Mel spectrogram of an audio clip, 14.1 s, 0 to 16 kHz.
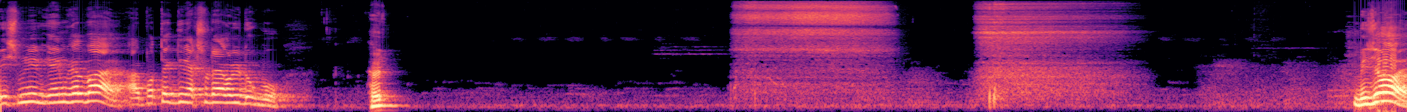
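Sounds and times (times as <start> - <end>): man breathing in through nose: 7.3 - 12.6.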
